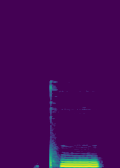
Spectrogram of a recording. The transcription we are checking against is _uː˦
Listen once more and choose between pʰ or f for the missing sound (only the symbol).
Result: pʰ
